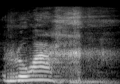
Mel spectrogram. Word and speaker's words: ruach: El Ruaj. que se escribe r u a c h ruach en el hebreo y se pronuncia igual ruaj.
